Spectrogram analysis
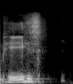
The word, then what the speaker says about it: Pees: Oh, Dean Pease. No. I didn't ask you to describe a situation. What's his name? His last name is spelled Pees, which is too bad.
